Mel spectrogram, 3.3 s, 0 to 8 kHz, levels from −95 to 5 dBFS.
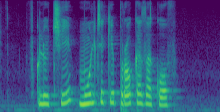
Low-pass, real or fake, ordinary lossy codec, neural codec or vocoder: none; real; none; none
